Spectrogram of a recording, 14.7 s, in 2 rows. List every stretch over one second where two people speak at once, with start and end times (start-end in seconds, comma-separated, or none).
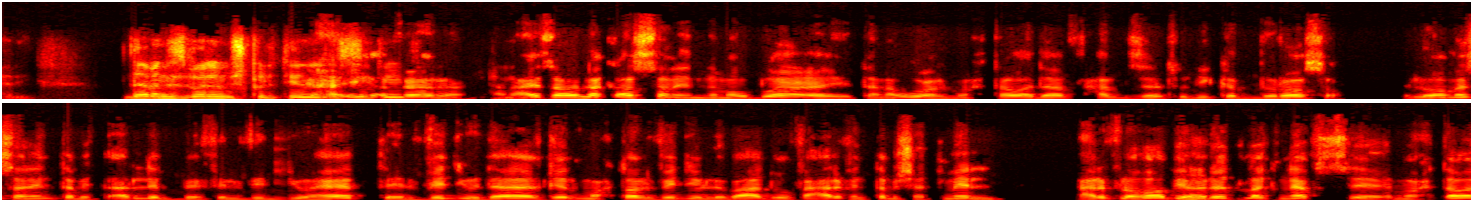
none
